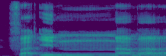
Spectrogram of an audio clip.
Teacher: Karena huruf mim berharokat fathah, berharokat fathah, dan di depannya ada alif sukun, dan setelahnya tidak bertemu dengan hamzah, sukun, waqaf, dan tasdid. Maka cara membacanya yaitu dipanjangkan mimnya 2 harokat. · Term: mad asli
